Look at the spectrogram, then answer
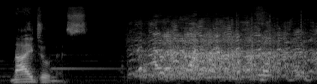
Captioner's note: laughter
